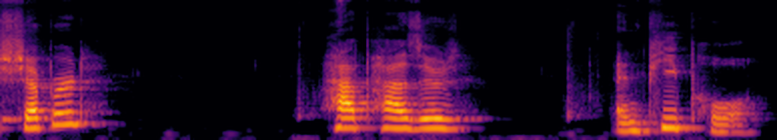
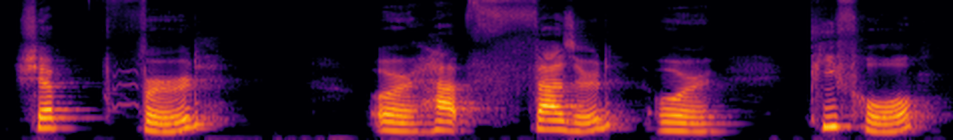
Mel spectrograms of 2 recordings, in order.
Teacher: we actually have to separate the p and the H sound in these words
